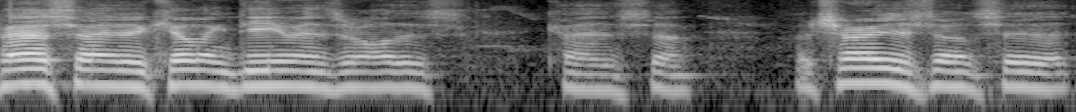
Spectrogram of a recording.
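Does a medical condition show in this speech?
Yes: deafness; self-reported; unsure of microphone volume, asks audience whether heard, finds sound way too loud; fluent spoken lecture, reads translations aloud, relies on audience feedback for volume.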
